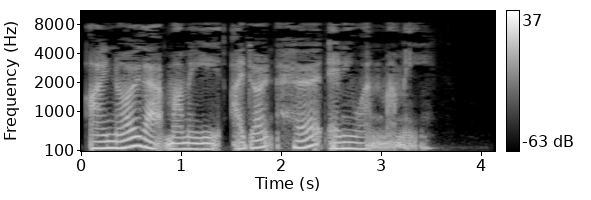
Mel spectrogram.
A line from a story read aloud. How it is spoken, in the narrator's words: he just said in a monotone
